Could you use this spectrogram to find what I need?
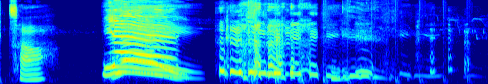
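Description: Cartoon children's voices cheer and chant together with excitement.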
